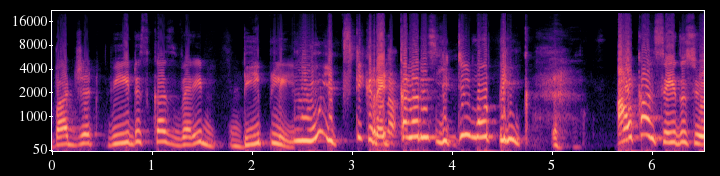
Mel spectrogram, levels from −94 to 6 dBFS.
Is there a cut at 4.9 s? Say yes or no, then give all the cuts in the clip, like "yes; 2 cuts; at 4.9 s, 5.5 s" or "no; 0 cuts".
no; 1 cut; at 2.4 s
